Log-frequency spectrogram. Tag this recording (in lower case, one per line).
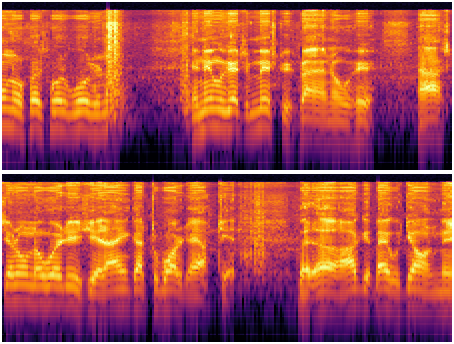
speech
